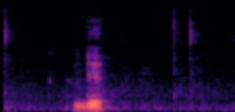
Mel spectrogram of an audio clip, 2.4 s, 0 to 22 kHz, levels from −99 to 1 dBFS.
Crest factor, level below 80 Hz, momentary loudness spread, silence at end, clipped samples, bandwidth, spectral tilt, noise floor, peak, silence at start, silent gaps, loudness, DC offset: 22 dB; -78 dBFS; 26 LU; 1.35 s; under 0.1%; 15 kHz; -7.5 dB/octave; -70 dBFS; -16 dBFS; 0.75 s; none; -33 LUFS; under 0.1%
